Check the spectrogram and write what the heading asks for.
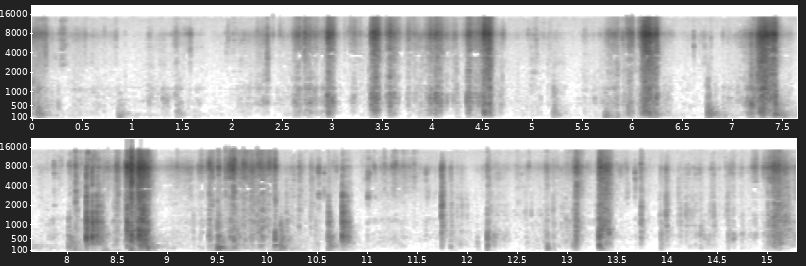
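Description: Cardboard box and packaging being handled and torn open: irregular rustling, tearing and crinkling, with sharper rips and knocks about six to nine seconds in.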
